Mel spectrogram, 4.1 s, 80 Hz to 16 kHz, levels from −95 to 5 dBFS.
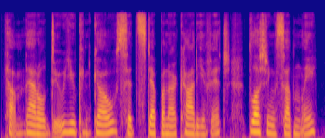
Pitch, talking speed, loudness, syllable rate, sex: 180 Hz, 160 wpm, -20 LUFS, 4.9 syllables/s, female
